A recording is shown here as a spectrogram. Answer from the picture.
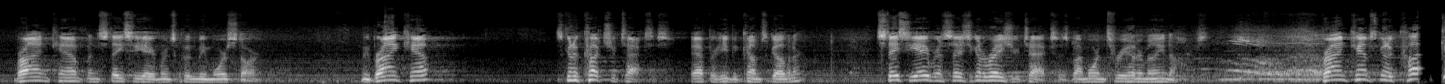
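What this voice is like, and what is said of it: Adopted Southern American accent. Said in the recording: “the amazing southern accent he seems to have adopted, being from Indy fucking Anna”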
